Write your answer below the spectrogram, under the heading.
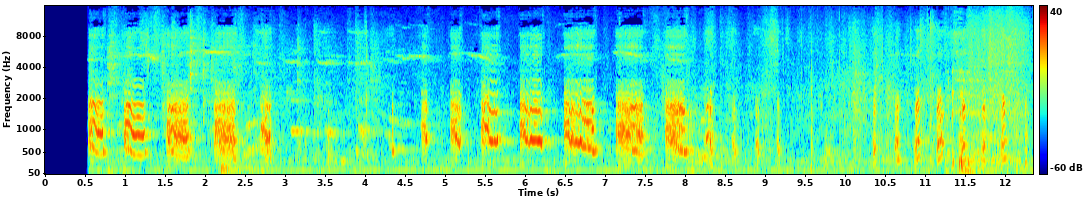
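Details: Several chocolate tri merle male XL American Bully puppies, third-generation merle tri, give short harmonic yelping cries, roughly two per second in a steady run, with brief higher squeals and soft rustling between calls.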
